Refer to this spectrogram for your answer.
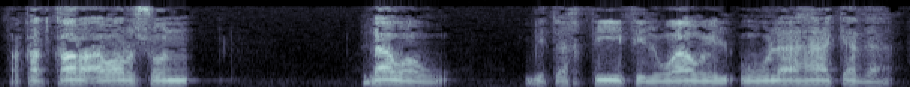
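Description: A man teaching Quran recitation. He gives measured explanations, then chants the examples slowly and melodically. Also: medium pitch, steady tone, slightly rough, no echo, lo-fi sound.

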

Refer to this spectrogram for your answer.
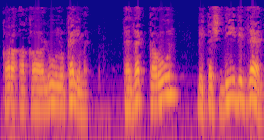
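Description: A man with a slightly high voice explains Quran recitation variants in measured, scripted narration. He pauses to recite each verse slowly in melodic tones. The recording is dull and lo-fi.

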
